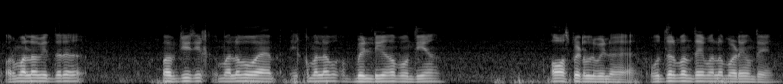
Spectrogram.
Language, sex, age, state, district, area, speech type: Dogri, male, 18-30, Jammu and Kashmir, Jammu, urban, spontaneous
